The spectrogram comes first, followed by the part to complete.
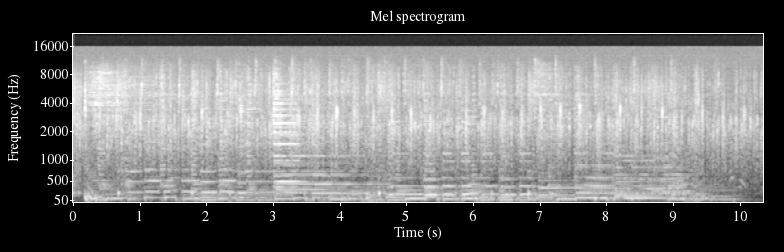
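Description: Walk-on music from the show's band, with a stepping bass line and a steady beat; it starts suddenly and fills out about three seconds in.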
